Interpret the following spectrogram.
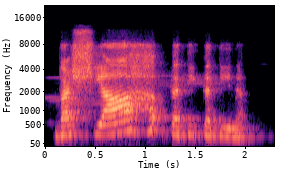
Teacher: If you choose not to pause after vashyaha, we have to pronounce it as a jihva muliya. That is vashyah kati katina.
